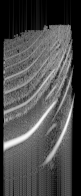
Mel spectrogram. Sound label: cartoon slide whistle ascend climb very fast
